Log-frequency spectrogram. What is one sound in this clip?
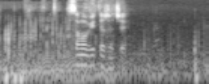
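A young man speaks briefly outdoors.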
